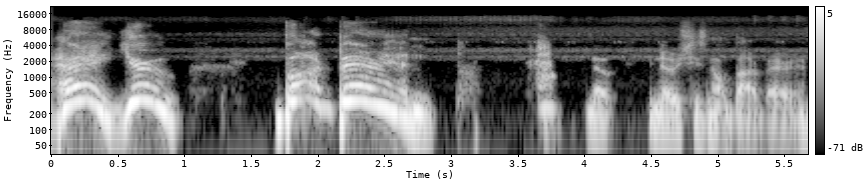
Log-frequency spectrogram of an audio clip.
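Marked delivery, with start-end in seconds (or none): 0.0-2.9 very high, swooping, half-shouted call. Playing Thoric, calling out to Sarg across the scene: Thoric sort of shouting. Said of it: "just sort of shouts to Sarg".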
